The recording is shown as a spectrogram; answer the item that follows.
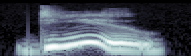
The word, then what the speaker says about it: dew: All right, let's start with do, D-E-W. And I've heard it pronounced, and the dictionary confirmed that some people also say do, like D-Y, do. All right. So D-E-W is water droplets that condense from the air onto cool surfaces.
